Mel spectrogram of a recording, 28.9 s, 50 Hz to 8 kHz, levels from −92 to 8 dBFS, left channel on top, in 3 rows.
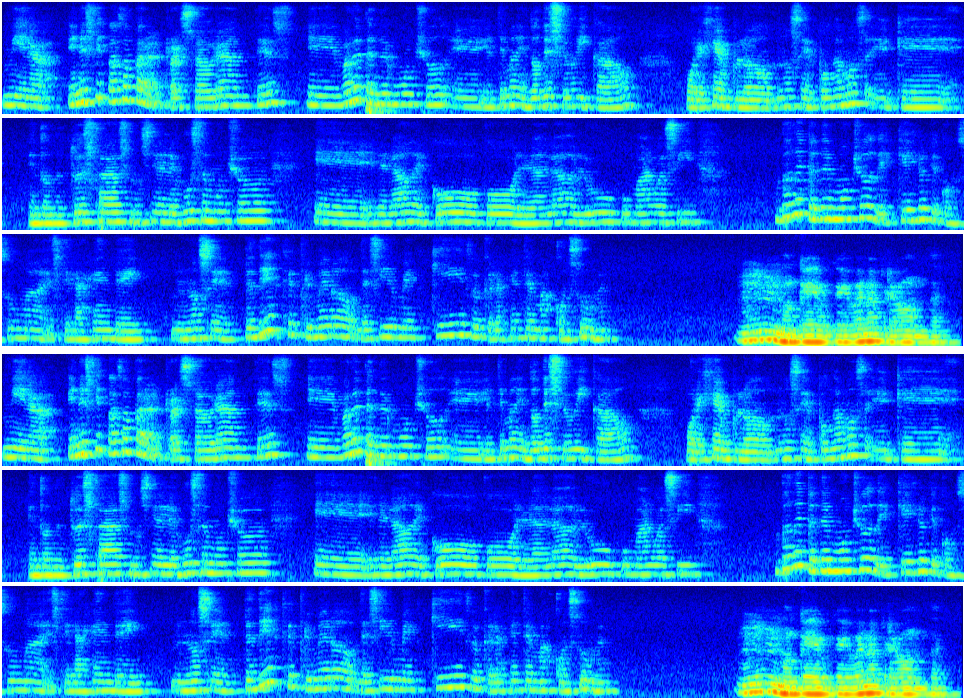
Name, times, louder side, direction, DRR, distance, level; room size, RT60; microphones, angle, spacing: voice 1, 0.0-6.3 6.8-9.6 9.9-12.5 12.7-16.8 17.4-20.7 20.9-25.3, equal, 25° right, -7 dB, 0.8 m, -37 dB
voice 2, 26.6-28.6, right 1 dB, 25° left, -6 dB, 0.7 m, -21 dB
2.4 x 2.1 x 2.5 m, 0.38 s
head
